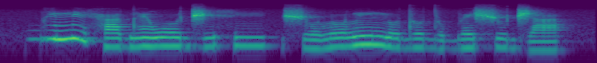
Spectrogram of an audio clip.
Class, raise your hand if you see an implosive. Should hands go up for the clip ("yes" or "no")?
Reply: no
